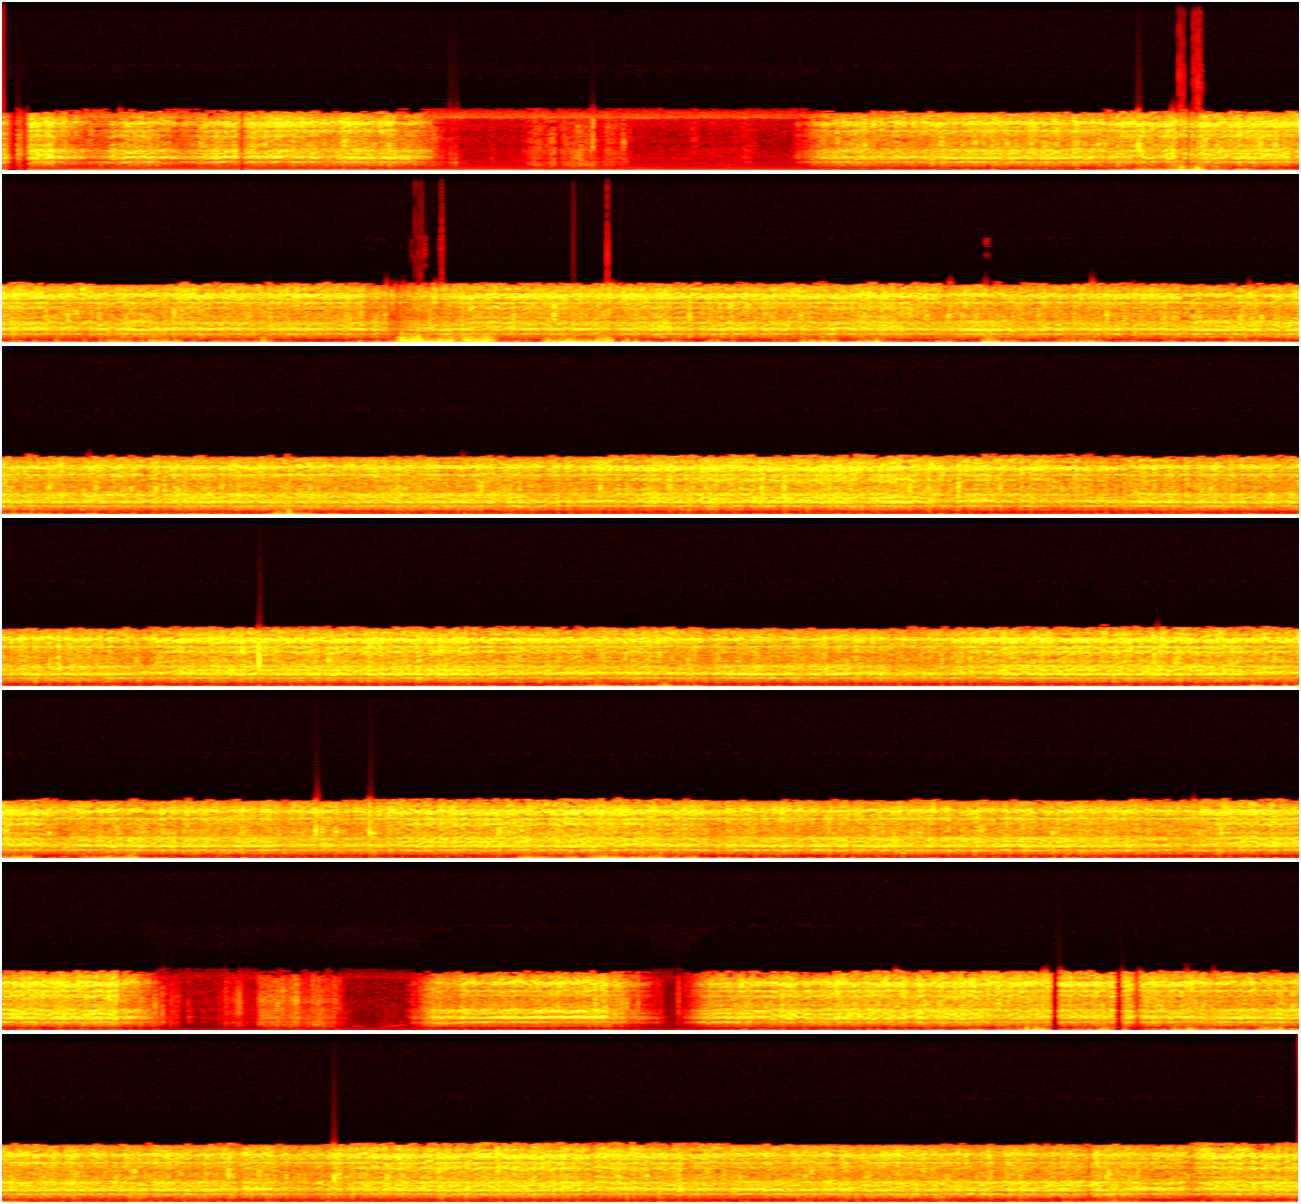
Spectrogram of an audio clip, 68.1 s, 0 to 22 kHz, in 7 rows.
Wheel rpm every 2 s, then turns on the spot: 100, 80, 20, 140, 160, 160, 140, 160, 160, 160, 160, 160, 160, 160, 160, 160, 160, 160, 160, 160, 160, 160, 160, 160, 100, 40, 100, 150, 160, 160, 160, 160, 160, 160.
2-4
